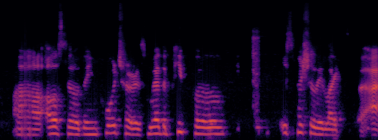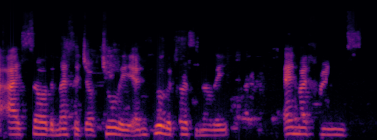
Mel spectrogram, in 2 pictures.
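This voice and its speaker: A woman with a Georgian accent, fairly low pitch, fairly even intonation and a moderate pace. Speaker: winemaker. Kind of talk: panel discussion. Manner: halting.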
